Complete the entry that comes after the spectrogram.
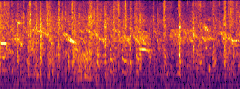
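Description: Chickens cluck and chirp in a coop alongside a Kuwaiti rooster, with busy overlapping clucks and a few sharp higher calls at moderate distance over a low background hum.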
